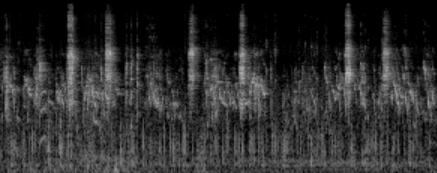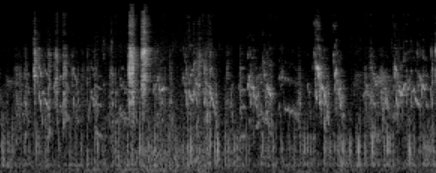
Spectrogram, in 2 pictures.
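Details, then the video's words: Budgerigars chirping happily while playing: continuous twittering and harsh squawks from several birds, punctuated by loud sharp clicks at irregular intervals. "budgie chirping sounds|happy budgies playing|cute budgie sound"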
